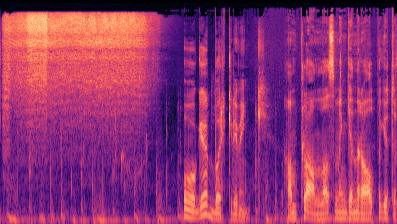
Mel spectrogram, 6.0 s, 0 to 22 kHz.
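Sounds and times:
aerosol spray paint can spraying a graffiti tag: 0.0 - 2.4
soft low rhythmic thumps: 0.3 - 5.9
speech: 2.8 - 5.9.

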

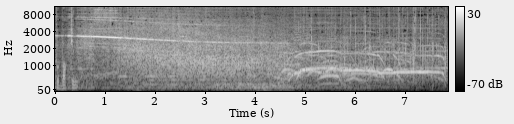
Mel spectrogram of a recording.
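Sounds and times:
speech: 0.0 - 0.6
wavering high tones: 0.0 - 4.7
rocket engine roaring in flight: 0.0 - 7.4.

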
